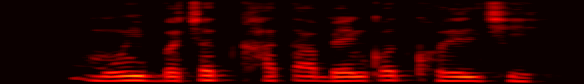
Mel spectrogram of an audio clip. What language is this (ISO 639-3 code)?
mag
